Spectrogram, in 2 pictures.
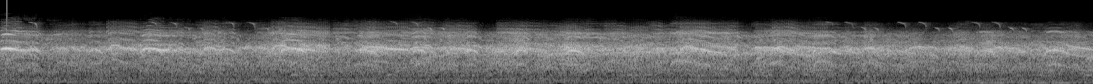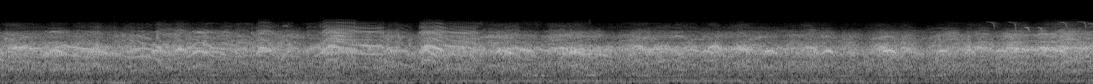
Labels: Is there a cat?
no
